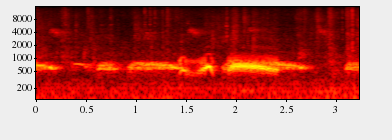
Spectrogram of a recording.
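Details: Two male spotted doves set side by side and cooing in turn; a run of low, hollow, overlapping coos that rises into a louder wavering phrase near the middle, then a long sustained coo.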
